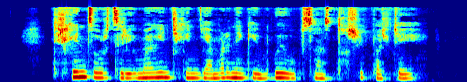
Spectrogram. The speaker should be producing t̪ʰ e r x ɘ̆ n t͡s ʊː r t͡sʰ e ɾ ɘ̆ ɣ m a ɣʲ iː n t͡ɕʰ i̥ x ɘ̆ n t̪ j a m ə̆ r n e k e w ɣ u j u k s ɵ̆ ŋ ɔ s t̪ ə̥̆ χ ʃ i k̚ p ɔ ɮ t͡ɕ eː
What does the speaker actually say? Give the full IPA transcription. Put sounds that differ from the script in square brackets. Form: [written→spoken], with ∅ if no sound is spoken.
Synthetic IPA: t̪ʰ e r x ɘ̆ n t͡s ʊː r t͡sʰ e ɾ ɘ̆ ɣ m a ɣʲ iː n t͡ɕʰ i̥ x ɘ̆ n t̪ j a m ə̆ r n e k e w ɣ u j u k s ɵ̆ ŋ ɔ s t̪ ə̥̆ χ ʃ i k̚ p ɔ ɮ t͡ɕ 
